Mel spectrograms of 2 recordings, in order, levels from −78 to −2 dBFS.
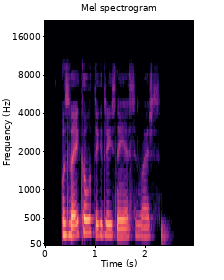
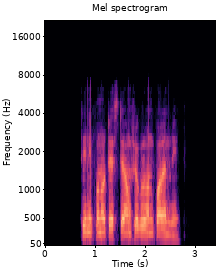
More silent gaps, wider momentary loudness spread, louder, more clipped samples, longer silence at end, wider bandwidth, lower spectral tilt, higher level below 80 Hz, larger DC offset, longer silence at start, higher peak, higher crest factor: neither; first, 17 LU vs 10 LU; second, -23 LUFS vs -18 LUFS; neither; second, 0.55 s vs 0.75 s; first, 10.5 kHz vs 7.4 kHz; about the same, -5.5 dB/octave vs -6.5 dB/octave; second, -66 dBFS vs -58 dBFS; neither; second, 0.35 s vs 0.75 s; about the same, -4 dBFS vs -2 dBFS; about the same, 20 dB vs 18 dB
